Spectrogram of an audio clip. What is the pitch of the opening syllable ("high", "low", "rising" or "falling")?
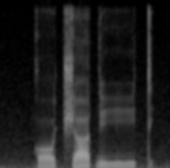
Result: low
